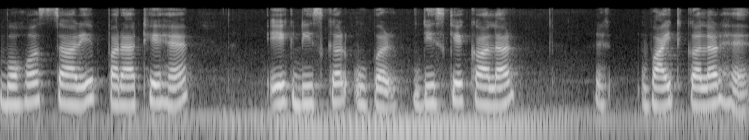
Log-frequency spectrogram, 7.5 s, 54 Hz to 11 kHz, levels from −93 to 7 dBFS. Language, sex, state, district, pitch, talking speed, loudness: Hindi, female, Delhi, New Delhi, 155 Hz, 95 wpm, -15 LUFS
